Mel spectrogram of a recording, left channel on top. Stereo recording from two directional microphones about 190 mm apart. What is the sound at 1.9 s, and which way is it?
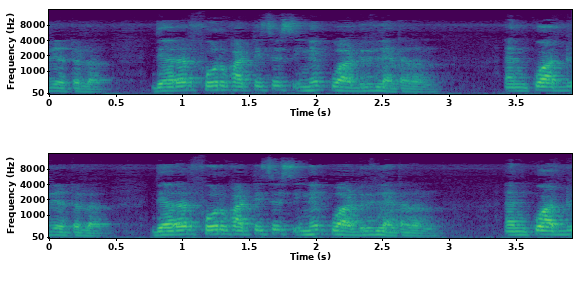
Speech, 20° left (ahead or behind).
